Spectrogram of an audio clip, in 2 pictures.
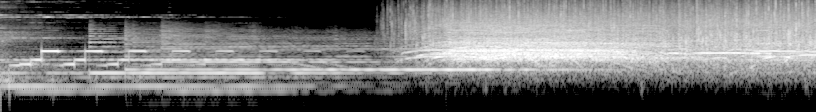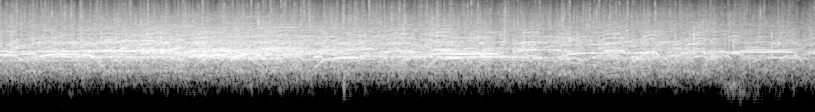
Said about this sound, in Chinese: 谢谢。也希望大家把掌声给我们的吉他手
